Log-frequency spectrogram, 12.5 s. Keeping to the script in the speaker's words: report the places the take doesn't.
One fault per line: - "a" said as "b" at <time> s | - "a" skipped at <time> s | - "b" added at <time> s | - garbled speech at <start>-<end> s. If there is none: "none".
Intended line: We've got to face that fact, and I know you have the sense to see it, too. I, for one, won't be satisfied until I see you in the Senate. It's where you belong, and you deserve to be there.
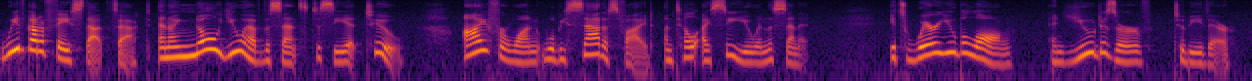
- "won't" said as "will" at 5.4 s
